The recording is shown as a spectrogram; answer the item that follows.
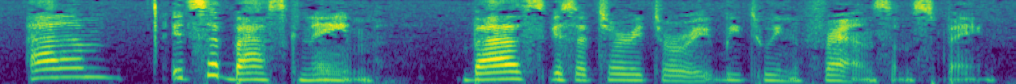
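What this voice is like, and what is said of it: Slight French accent. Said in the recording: “I thought I heard a little bit of French accent.”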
